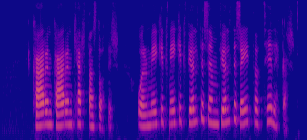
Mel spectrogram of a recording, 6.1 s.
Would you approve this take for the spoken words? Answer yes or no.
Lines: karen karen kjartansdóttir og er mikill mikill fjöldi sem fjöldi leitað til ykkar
yes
